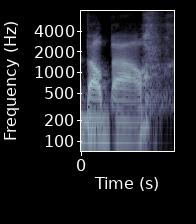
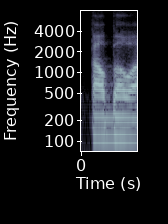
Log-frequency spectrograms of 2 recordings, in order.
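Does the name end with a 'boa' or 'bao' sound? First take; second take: bao; boa. First: The name ends with a 'bao' sound. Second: The name ends with a 'boa' sound. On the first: The speaker calls it wrong. "I'm sorry, I said Balbao" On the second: The speaker calls it right. "Marcelo Balboa"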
